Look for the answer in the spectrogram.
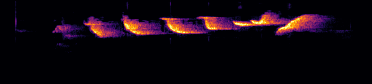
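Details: A capped seedeater, locally caboclinho, sings in the paraense style: a soft lead-in, then about six ringing, downward-sliding whistles and a closing rising whistle.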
